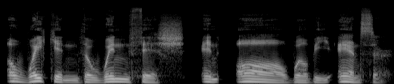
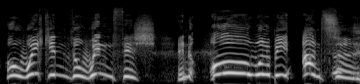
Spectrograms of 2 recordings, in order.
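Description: First: It is said in a smooth, ordinary voice. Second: It is said in a hooting, owl-like voice. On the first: "don't just give us a smooth voice" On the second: "Give us a little owl"

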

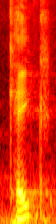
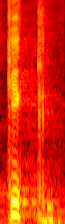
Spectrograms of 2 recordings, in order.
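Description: First: The vowel is the long ay sound of cake. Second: The vowel is the short i sound of kick. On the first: "she used to pronounce it as cake" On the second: "as kick"

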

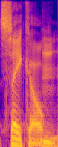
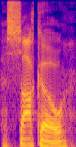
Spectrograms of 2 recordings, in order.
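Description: First: The name is said the American way. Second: The name is said the non-American way.

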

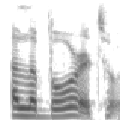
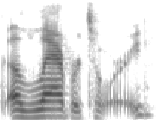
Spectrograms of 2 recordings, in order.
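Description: First: It is said in a British accent. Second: It is said in an American accent.

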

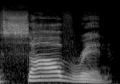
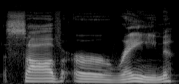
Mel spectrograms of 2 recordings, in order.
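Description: First: The last syllable is reduced, not like rain. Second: The last syllable sounds like the word rain. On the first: The speaker calls it wrong. "I pronounce it maybe not great" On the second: The speaker calls it right. "It's really more like sovereign, rain"

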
